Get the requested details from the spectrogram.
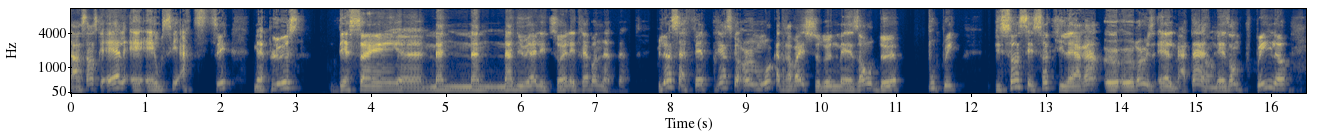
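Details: Adult man, event host, who says he now almost no longer stutters and that it worsens when he is tired; stuttering.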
